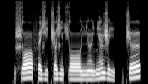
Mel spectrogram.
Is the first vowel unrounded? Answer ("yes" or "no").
no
